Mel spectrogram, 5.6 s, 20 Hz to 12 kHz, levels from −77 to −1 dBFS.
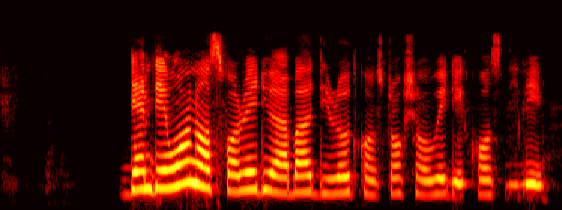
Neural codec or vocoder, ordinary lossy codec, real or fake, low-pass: none; AAC, 64 kbps; real; 7.2 kHz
